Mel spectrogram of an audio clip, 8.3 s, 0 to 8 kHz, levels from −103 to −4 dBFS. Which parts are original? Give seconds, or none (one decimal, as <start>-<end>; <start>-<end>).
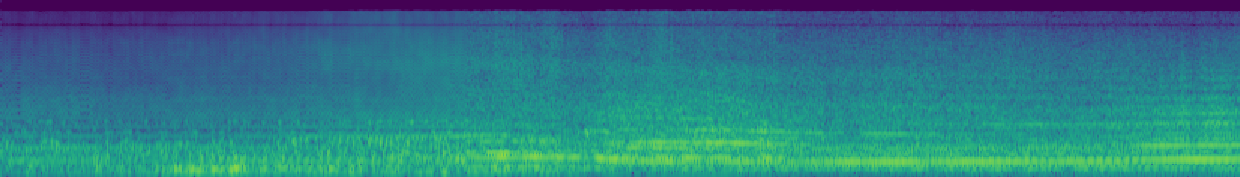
3.1-8.3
